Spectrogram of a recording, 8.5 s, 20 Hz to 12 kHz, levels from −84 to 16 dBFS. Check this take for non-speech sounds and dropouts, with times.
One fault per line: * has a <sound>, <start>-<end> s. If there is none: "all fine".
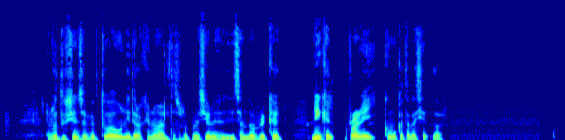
all fine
